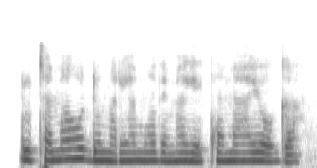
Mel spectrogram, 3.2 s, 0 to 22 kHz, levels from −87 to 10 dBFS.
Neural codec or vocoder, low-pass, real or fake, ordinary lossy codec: codec, 16 kHz, 4 kbps, FreqCodec, smaller model; 7.2 kHz; fake; none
